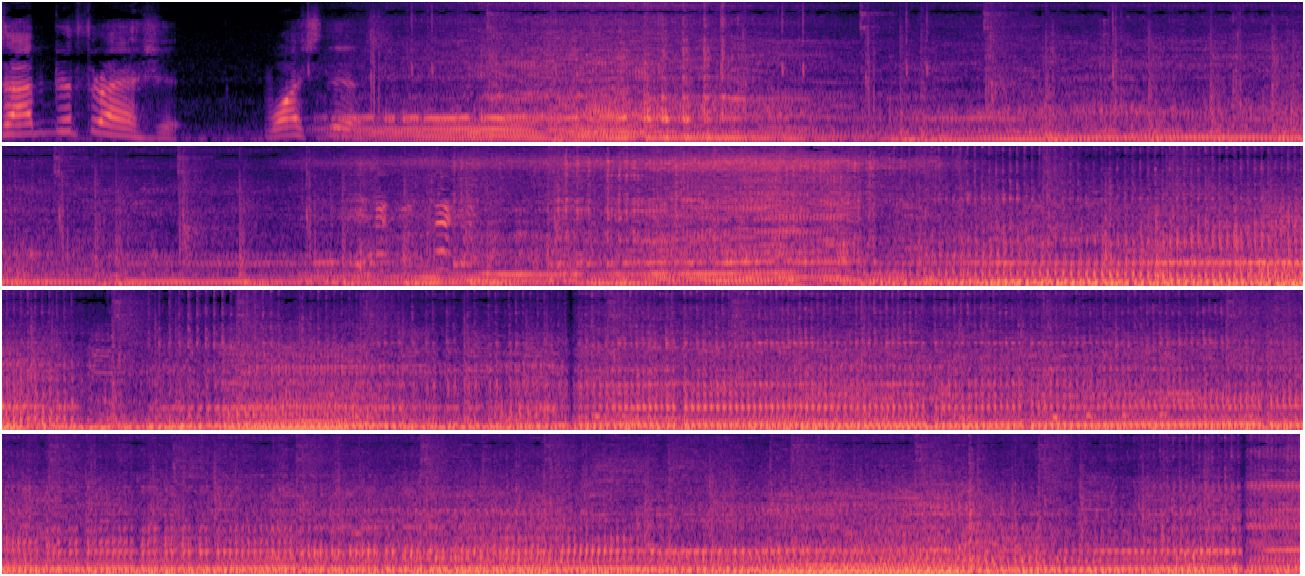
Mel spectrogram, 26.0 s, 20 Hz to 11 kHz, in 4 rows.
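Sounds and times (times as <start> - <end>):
atv engines droning: 1.4 - 26.0.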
